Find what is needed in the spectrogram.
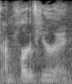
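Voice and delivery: ordinary talk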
